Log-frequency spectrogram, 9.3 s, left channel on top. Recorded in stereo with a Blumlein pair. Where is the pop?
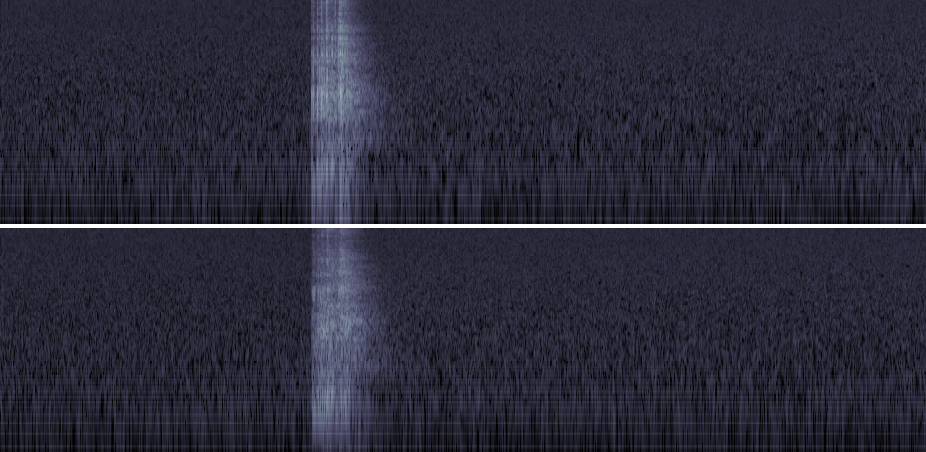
40° left, 2.0 m.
